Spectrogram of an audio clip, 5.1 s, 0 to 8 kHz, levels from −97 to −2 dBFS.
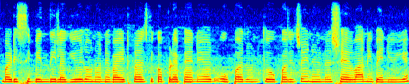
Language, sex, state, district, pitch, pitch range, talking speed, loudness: Hindi, female, Uttar Pradesh, Budaun, 225 Hz, 225-230 Hz, 290 wpm, -13 LUFS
